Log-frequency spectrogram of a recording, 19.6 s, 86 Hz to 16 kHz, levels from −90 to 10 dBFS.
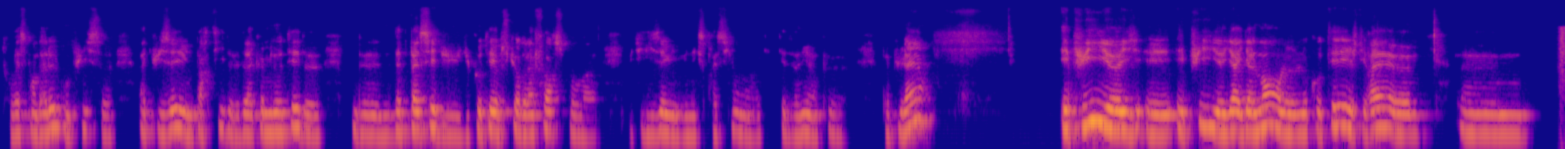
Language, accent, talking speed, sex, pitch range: French, French, 150 wpm, male, 150-180 Hz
